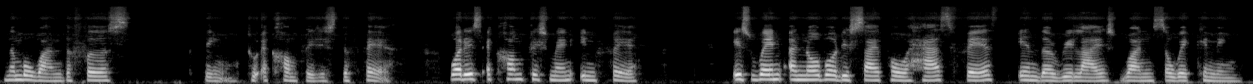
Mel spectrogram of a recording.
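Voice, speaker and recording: A woman's voice: fairly low pitch, steady tone, measured pace, warm tone, no room sound, poor audio. A woman from Thailand with a Thai accent giving an informal dharma talk as a Buddhist nun, explaining step by step in a conversational way with check-in questions.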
